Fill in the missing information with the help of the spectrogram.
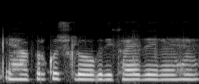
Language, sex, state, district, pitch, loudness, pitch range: Hindi, female, Uttar Pradesh, Hamirpur, 230 Hz, -14 LUFS, 225-235 Hz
